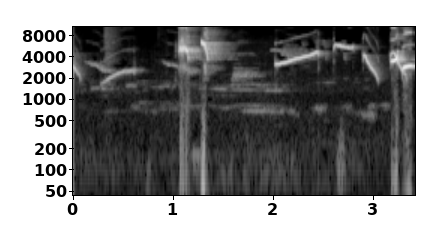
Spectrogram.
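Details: Morning Oriental magpie-robin song meant to goad rivals into singing: a soft rising whistle, a scratchy burst, then loud clear upslurred whistles, a descending slur and a final rasping note.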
